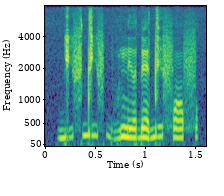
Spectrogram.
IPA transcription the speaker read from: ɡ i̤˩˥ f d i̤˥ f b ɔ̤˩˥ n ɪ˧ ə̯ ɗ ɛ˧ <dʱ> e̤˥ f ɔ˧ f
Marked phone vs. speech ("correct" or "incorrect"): incorrect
